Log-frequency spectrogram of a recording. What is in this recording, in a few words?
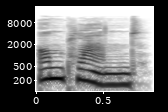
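"unplanned", British English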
